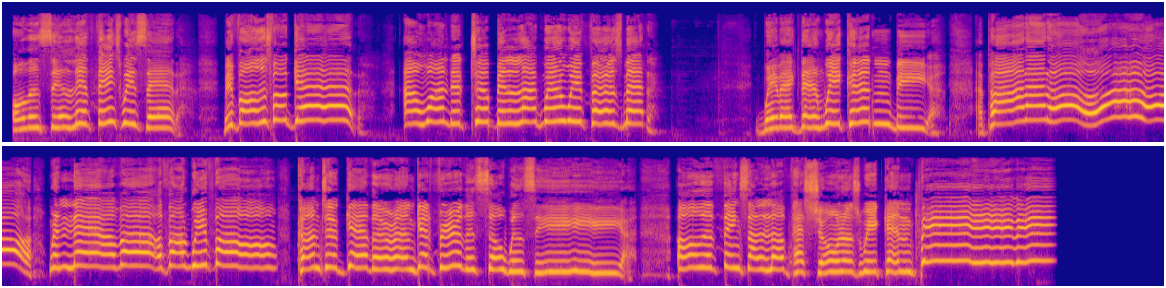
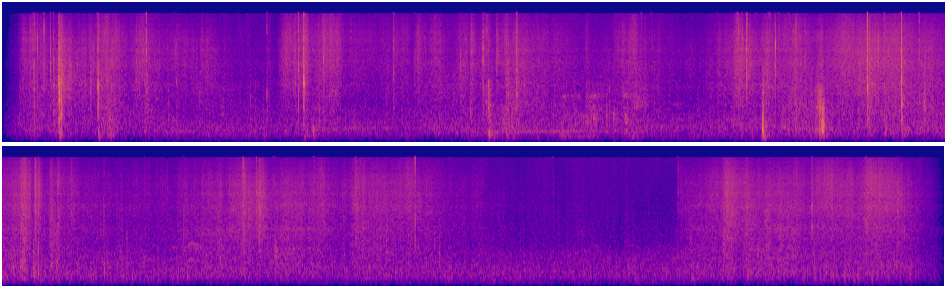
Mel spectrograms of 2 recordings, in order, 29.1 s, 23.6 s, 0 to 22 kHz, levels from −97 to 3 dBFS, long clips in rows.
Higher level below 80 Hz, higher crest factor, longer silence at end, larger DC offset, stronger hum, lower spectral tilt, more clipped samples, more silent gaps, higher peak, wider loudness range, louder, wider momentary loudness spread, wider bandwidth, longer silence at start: first, -66 dBFS vs -86 dBFS; second, 12 dB vs 36 dB; first, 1.35 s vs 0.05 s; neither; neither; about the same, 0 dB/octave vs 0.5 dB/octave; neither; neither; first, 0 dBFS vs -6 dBFS; second, 4 LU vs 10 LU; first, -12 LUFS vs -37 LUFS; second, 7 LU vs 20 LU; about the same, 16.5 kHz vs 17 kHz; about the same, 0.15 s vs 0.1 s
